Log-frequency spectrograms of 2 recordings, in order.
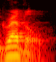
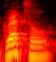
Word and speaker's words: Gretel: comes from hansel and gretel which is more like hansel and gretel in cockney pronunciation and gretel rhymes with kettle hansel and gretel is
